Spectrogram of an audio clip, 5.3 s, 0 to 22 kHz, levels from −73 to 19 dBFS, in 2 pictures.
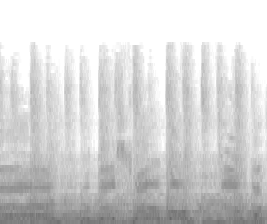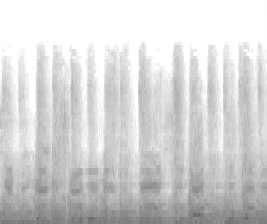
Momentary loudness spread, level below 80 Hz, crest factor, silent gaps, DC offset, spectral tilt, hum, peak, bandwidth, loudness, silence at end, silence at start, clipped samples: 3 LU; -38 dBFS; 14 dB; none; under 0.1%; -4 dB/octave; none; -10 dBFS; 17.5 kHz; -24 LUFS; 0 s; 0 s; under 0.1%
